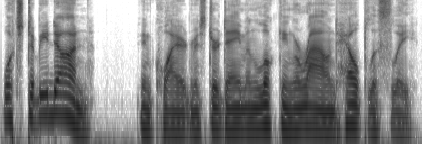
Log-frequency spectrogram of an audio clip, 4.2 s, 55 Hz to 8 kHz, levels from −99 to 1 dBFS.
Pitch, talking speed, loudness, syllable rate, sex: 100 Hz, 140 wpm, -19 LUFS, 4.5 syllables/s, male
